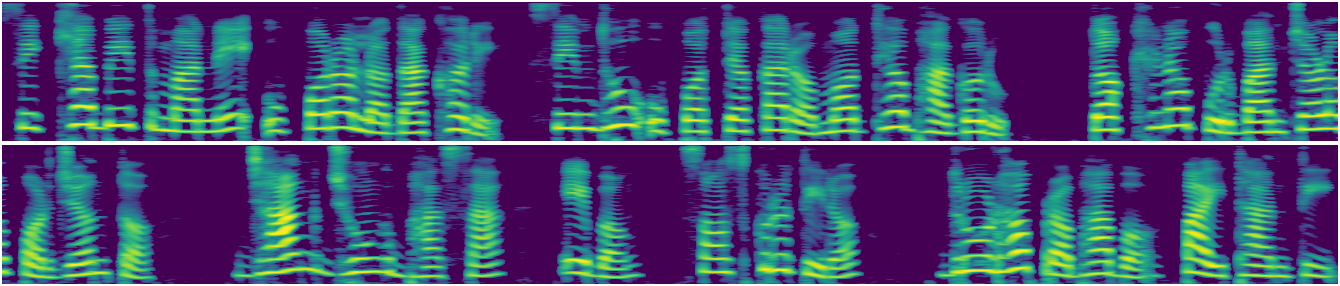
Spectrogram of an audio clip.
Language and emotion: Odia, neutral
